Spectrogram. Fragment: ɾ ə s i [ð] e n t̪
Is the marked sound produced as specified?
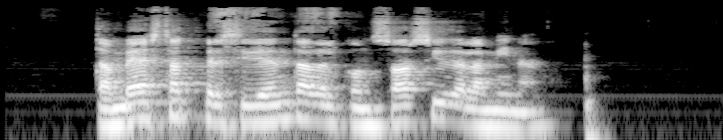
yes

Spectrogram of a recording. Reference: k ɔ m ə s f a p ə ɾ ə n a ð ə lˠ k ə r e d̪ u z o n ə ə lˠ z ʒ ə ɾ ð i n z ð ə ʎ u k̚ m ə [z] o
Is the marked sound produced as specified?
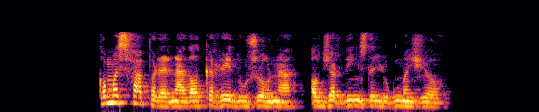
no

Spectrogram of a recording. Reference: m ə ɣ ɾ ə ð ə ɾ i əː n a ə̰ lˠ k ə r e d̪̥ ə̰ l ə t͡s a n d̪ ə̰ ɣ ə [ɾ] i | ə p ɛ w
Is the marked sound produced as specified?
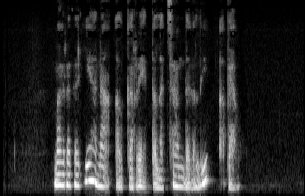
no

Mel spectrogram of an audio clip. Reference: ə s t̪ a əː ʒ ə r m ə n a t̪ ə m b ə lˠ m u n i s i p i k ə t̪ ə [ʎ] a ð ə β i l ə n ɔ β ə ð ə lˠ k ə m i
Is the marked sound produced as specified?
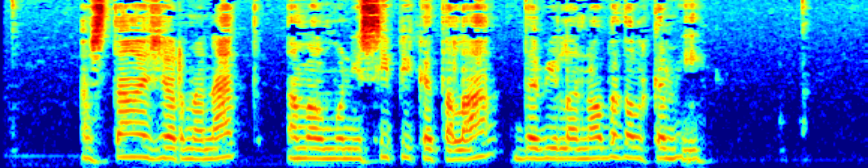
no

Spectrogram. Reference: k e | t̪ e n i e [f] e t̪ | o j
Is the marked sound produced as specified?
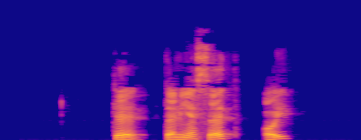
no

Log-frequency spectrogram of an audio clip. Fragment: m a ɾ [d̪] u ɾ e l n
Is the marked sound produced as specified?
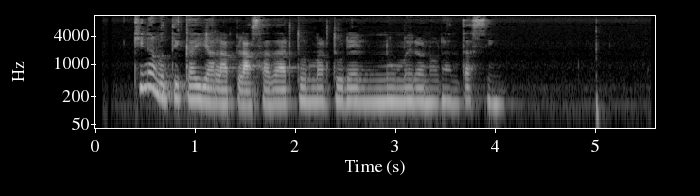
no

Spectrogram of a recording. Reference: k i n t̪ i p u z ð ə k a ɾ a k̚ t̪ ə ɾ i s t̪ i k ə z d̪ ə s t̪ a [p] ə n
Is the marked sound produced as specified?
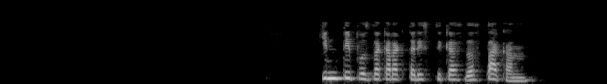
no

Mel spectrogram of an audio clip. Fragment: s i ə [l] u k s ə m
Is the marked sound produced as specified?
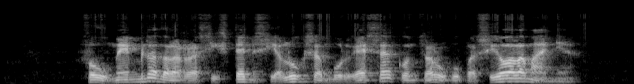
yes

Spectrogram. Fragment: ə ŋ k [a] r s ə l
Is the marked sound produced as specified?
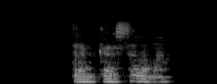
yes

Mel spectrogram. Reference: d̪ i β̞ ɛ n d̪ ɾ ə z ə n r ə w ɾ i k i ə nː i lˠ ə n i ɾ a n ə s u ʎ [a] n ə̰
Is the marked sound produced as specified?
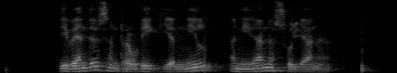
yes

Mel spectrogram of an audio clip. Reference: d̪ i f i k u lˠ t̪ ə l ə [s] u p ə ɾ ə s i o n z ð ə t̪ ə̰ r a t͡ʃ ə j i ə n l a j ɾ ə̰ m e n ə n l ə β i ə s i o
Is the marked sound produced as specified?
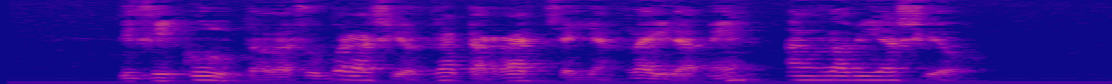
no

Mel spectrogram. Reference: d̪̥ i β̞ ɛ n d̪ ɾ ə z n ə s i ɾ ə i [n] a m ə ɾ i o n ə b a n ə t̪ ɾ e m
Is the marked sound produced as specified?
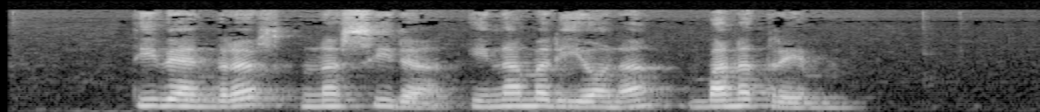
yes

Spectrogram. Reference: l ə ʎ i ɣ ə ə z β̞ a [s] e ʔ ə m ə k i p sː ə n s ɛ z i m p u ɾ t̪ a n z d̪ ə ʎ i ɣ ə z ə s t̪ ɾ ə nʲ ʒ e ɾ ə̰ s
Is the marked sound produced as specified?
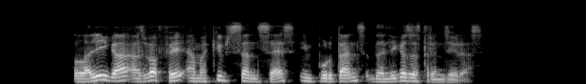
no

